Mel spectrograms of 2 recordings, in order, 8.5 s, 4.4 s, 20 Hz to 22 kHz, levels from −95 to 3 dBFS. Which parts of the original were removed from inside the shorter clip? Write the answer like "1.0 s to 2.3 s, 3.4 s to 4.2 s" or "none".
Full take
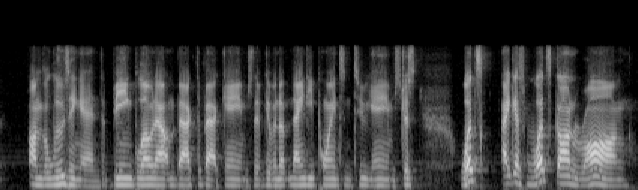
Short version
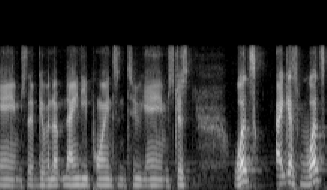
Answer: none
